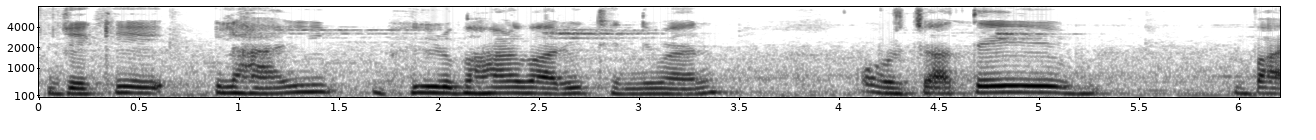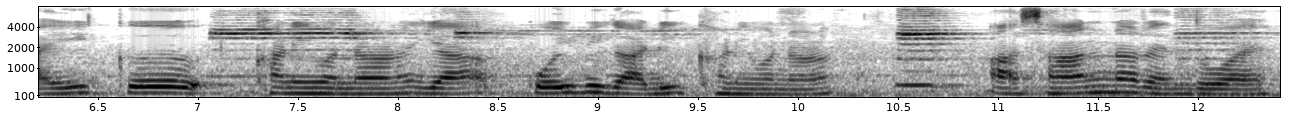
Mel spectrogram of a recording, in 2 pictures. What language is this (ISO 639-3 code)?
snd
